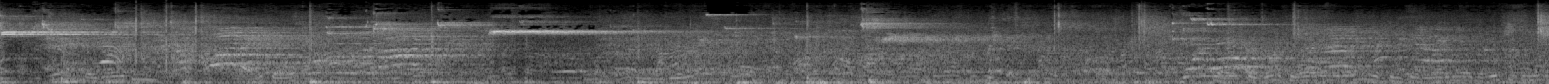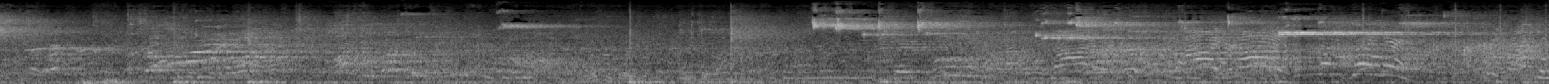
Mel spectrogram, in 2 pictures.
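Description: Basketball game in a gym: the ball bouncing on the court amid indistinct voices from the crowd and players, with short high sneaker squeaks now and then.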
